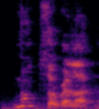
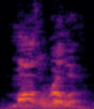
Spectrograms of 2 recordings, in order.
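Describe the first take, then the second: First: The first syllable sounds like moots. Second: The first syllable sounds like mozz. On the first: The speaker calls it wrong. "where'd the moot come from?" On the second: The speaker calls it right. "It's Moz"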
